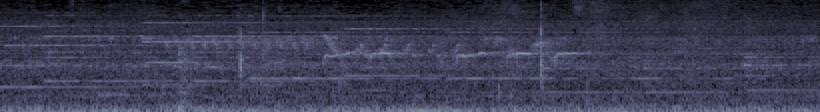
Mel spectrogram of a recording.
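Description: Faint background music of soft, high, chime-like notes sounding one after another at different pitches.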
